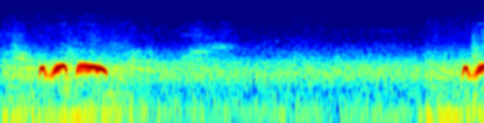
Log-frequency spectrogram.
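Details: Spotted dove phrase used to encourage other doves to sing: a clear cooing phrase near the start, a wavering double note then a longer falling coo, with the next phrase beginning at the very end.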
